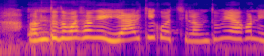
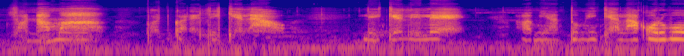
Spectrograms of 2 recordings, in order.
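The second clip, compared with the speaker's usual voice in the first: speaking softly. Real, not acted. Mother coaxes her little daughter to finish writing, whispering. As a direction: whisper it close and gentle. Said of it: "আস্তে করে বলবো।".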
